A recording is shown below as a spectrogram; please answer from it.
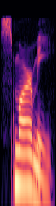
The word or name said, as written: smarmy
